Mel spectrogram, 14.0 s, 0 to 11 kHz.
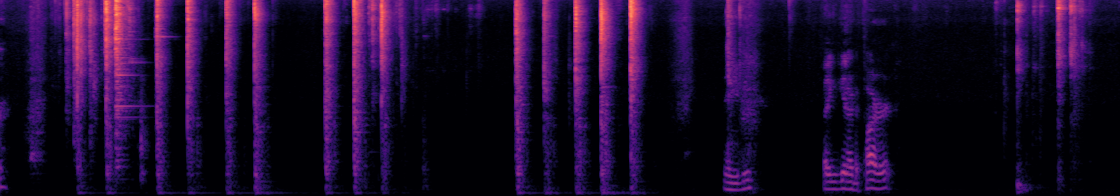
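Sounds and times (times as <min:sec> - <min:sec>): hammer striking metal part: 0:01.3 - 0:03.4.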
